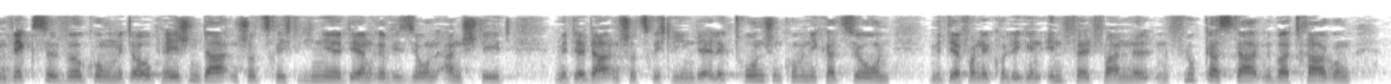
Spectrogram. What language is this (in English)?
German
